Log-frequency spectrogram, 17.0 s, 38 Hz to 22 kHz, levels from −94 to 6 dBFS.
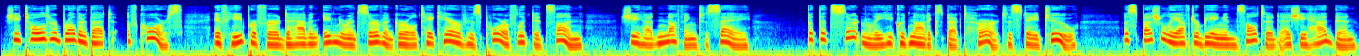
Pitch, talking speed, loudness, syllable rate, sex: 175 Hz, 165 wpm, -16 LUFS, 4.5 syllables/s, female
